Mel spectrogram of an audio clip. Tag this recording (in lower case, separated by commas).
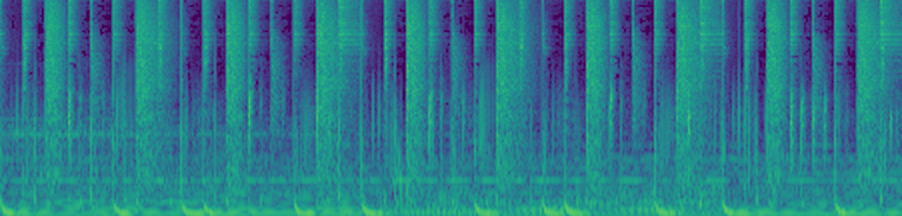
music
